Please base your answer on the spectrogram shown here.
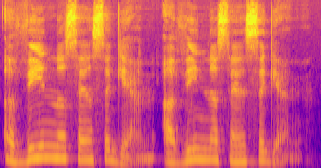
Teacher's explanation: ele juntou o C final de innocence, que o E final seria mudo, certo?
